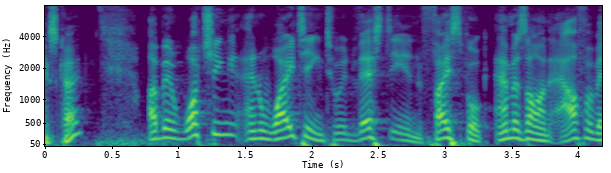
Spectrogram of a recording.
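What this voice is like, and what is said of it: Usual voice. Nothing is said of it.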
